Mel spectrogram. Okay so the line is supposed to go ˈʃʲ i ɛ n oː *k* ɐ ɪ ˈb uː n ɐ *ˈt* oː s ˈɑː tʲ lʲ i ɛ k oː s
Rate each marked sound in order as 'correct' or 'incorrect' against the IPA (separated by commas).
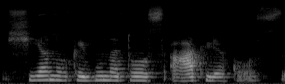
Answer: correct, correct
